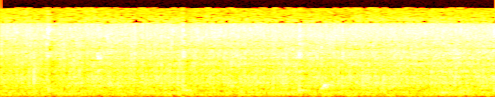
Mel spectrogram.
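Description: Chopped green beans sizzling steadily in hot oil in a kadai (wok) while a metal spatula stirs them, with a few light scrapes and clicks of the spatula against the pan.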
